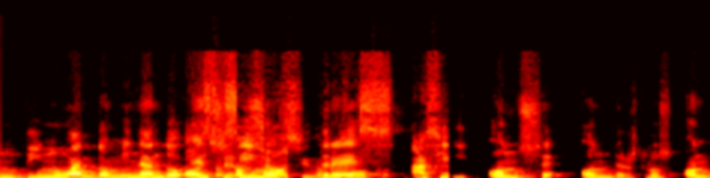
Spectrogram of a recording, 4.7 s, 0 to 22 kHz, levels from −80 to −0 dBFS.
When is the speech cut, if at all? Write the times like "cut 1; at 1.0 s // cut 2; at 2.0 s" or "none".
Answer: cut 1; at 1.6 s // cut 2; at 1.9 s // cut 3; at 3.0 s

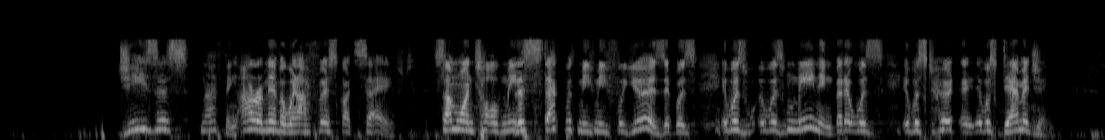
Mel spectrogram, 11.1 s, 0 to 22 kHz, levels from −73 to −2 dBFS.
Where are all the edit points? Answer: cut 1; at 2.0 s // cut 2; at 4.2 s // cut 3; at 5.2 s // cut 4; at 5.9 s // cut 5; at 7.9 s // cut 6; at 9.3 s // cut 7; at 10.0 s

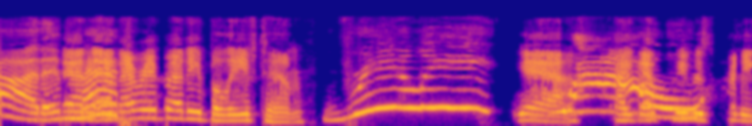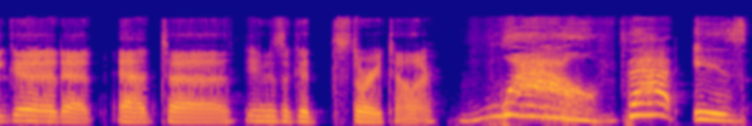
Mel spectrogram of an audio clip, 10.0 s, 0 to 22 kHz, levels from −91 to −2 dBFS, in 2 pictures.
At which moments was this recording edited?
cut 1; at 2.1 s // cut 2; at 8.0 s

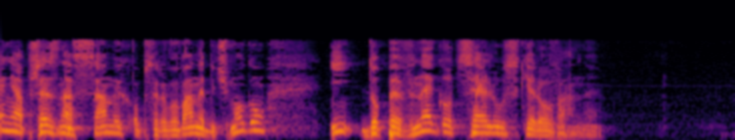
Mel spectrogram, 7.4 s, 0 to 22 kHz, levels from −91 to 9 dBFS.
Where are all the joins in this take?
none

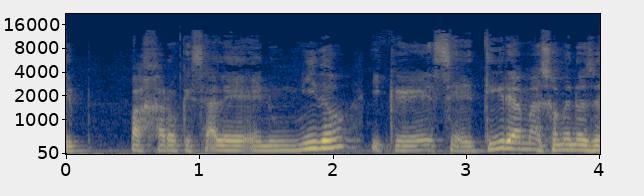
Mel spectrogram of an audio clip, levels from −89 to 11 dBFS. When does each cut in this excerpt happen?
cut 1; at 2.2 s

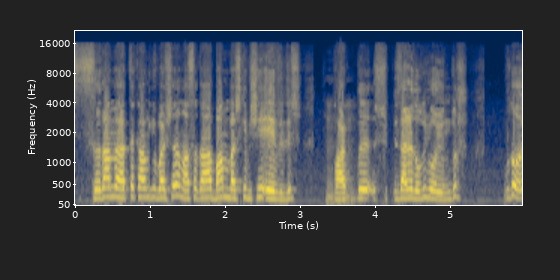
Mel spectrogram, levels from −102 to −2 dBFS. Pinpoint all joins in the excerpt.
cut 1; at 1.0 s

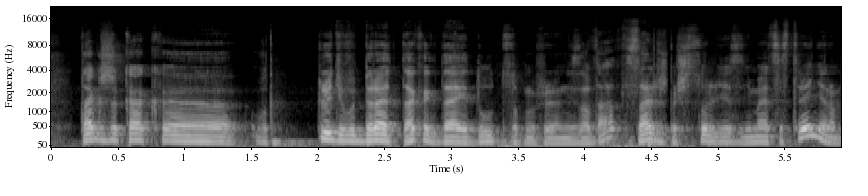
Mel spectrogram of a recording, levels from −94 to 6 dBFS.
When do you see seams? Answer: cut 1; at 2.0 s // cut 2; at 2.6 s // cut 3; at 3.4 s // cut 4; at 4.1 s // cut 5; at 4.6 s

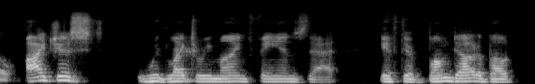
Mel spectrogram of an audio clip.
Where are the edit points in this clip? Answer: none

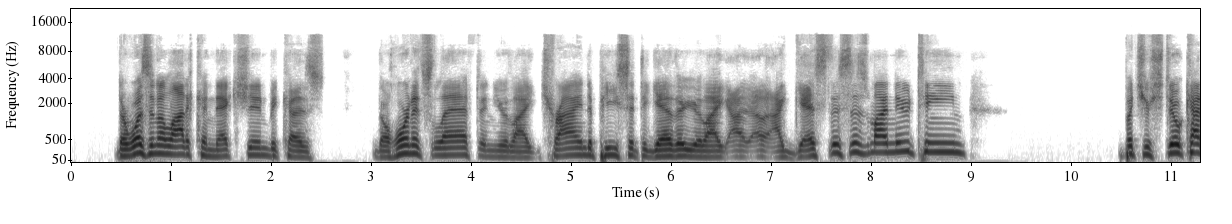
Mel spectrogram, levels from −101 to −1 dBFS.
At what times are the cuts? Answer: none

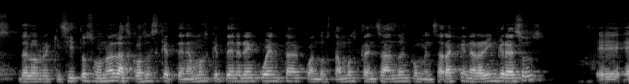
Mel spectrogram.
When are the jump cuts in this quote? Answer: none

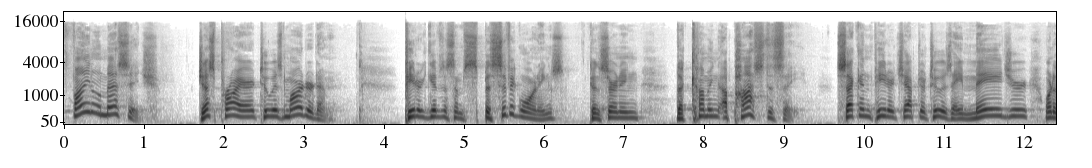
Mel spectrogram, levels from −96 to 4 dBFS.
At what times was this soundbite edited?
none

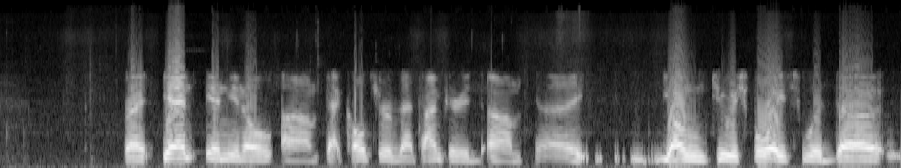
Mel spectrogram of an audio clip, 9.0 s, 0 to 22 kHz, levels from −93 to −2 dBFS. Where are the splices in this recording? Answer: cut 1; at 1.6 s // cut 2; at 5.3 s

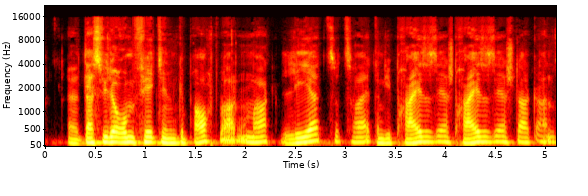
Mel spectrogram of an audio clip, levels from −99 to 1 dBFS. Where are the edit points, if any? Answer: cut 1; at 1.1 s // cut 2; at 3.3 s // cut 3; at 4.1 s

